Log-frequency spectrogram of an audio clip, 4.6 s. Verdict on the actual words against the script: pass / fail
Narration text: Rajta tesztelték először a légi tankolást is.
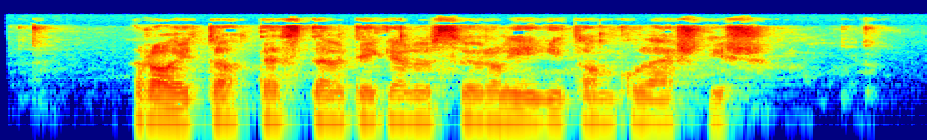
pass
